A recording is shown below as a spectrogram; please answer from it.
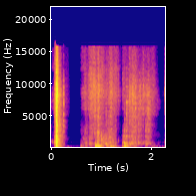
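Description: A sharp knock just after the start as an item is set into a cardboard box, then a second or so of packaging rustling as the next item is handled.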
